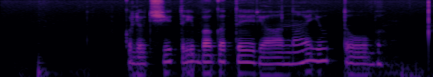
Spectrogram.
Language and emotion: Russian, sad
